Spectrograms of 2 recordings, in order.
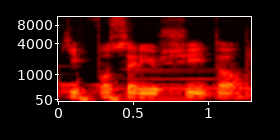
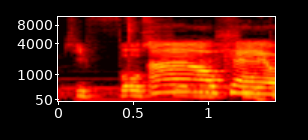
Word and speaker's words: chi fosse riuscito: L'unica cosa adesso hai detto chi fosse riuscito, però non è naturale come accentazione, perché dici chi fosse riuscito, non chi fosse riuscito.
